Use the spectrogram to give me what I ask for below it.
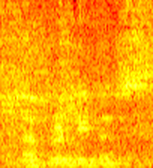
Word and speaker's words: Epaphroditus: That's Lansing and pronounce. Epaphroditus.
